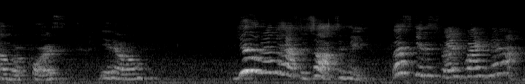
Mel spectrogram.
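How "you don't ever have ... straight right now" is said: fast, higher, louder telling-off; heated retort. Retold or imitated. Confronting the coworker who snubbed her, heated and fast. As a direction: snap at her to set it straight.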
